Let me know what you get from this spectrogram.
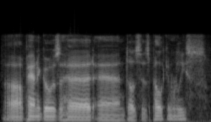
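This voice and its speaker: A man's voice: low-pitched, fairly even intonation, moderate pace, vocal fry, fairly bright tone, highs cut off. A man giving casual commentary on a board game replay, thinking aloud in a hesitant, matter-of-fact way. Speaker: board game player reviewing own replay.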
